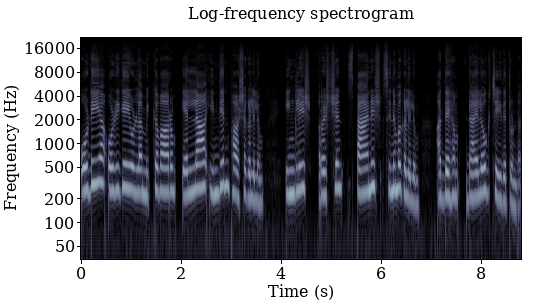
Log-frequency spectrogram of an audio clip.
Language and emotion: Malayalam, neutral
